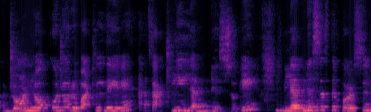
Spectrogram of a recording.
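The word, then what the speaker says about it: Leibniz: don't go wrong with this so leian philosophy lebanes is the one who's giving a rebuttal to John Lo John Lo rebut that's actually LeBus okay LeBus is the person who's doing that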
